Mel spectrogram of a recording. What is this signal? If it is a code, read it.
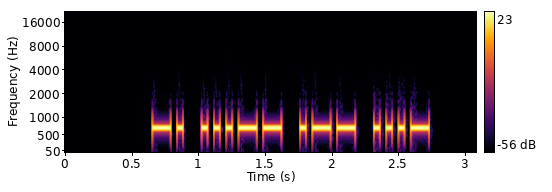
Morse code, heard as a keyed tone, about 26 wpm, 700 Hz. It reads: N3WV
